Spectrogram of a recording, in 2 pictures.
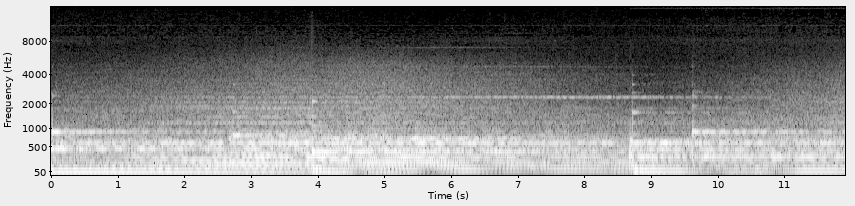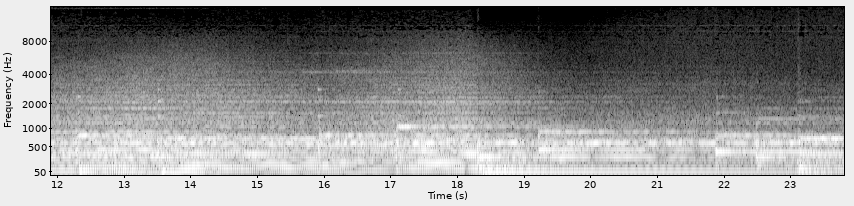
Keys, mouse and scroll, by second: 0.8 scroll up 1, 1.1-1.9 typing, 1.4-1.8 scroll up 1, 3.6 click, 4.1 scroll down 1, 4.3 scroll up 1, 4.6-7.1 drag, 7.3 click, 7.3 typing, 7.5-9.4 drag, 9.4 scroll down 1, 9.5 scroll up 1, 9.9 x, 9.9 click, 10.4 scroll down 1, 11.9-12.8 scroll up 1, 12.8-15.4 typing, 13.1 click, 13.9 click, 14.2-14.7 scroll up 1, 14.8 click, 15.6 click, 16.4 scroll down 1, 16.6 scroll up 1, 16.8 x, 17.0 click, 18.0-19.4 scroll down 1, 19.4-20.1 scroll up 1, 20.4 space, 20.5 click, 20.9 space, 22.0 click, 22.5 scroll up 1, 22.6 space, 22.8 click, 23.1 space.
